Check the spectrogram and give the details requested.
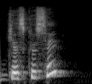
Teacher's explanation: je ne prononce pas le « e » du « ce » dans « qu'est-ce que ».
